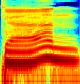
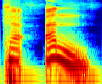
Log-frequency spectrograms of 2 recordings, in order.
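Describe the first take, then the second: First: The word runs together with no glottal break. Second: The word has a firm glottal break inside. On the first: The speaker calls it wrong. "jangan sampai ka kan kan" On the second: The speaker calls it right. "a itu tegas"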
